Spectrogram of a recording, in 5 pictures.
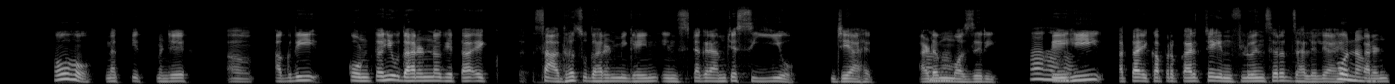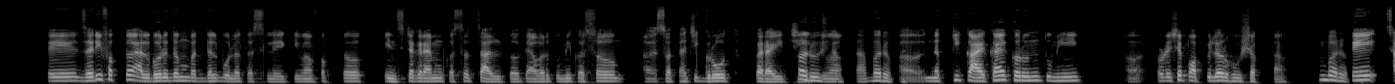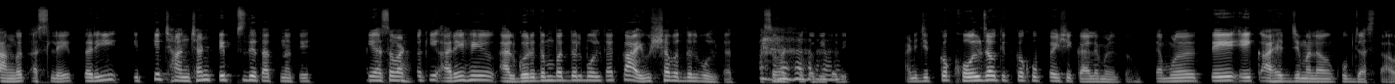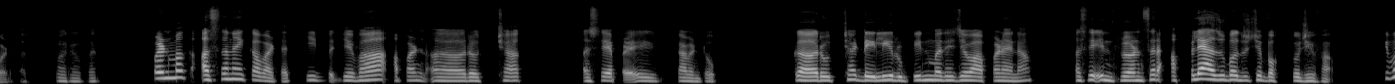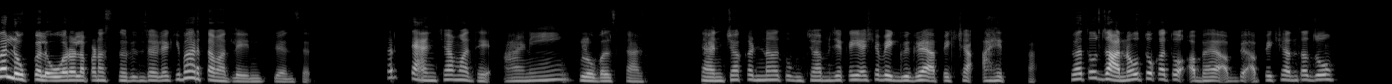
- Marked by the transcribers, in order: in English: "इन्फ्लुएन्सरचं"; in English: "अल्गोरिथमबद्दल"; in English: "पॉप्युलर"; in English: "अल्गोरिथमबद्दल"; other background noise; chuckle; in English: "डेली रूटीनमध्ये"; in English: "इन्फ्लुएन्सर"; in English: "लोकल ओव्हरऑल"; in English: "इन्फ्लुएन्सर"
- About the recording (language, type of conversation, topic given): Marathi, podcast, लोकल इन्फ्लुएंसर आणि ग्लोबल स्टारमध्ये फरक कसा वाटतो?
